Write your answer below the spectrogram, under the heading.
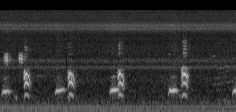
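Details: White-breasted waterhen calls for luring birds at night: a lower slurred note followed by a louder harmonic croak, repeated four times at intervals of about a second, with a constant low hum.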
